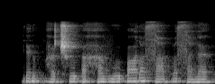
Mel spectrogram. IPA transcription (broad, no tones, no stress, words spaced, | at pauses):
ɾøɾubʱʌ ʈ͡ʂʰuʔʌ hʌ vu ʔɔ ɾøsˤe bøsˤeðə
